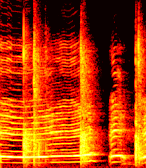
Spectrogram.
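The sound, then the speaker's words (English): Several sharp hand claps from people clapping along for a show segment called Kiki's Clapback land at a loose, uneven pace over a steady sustained musical tone, loud, with no talking in between. “Y'all clapping with us? Huh? Everybody clap and see them hands.”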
